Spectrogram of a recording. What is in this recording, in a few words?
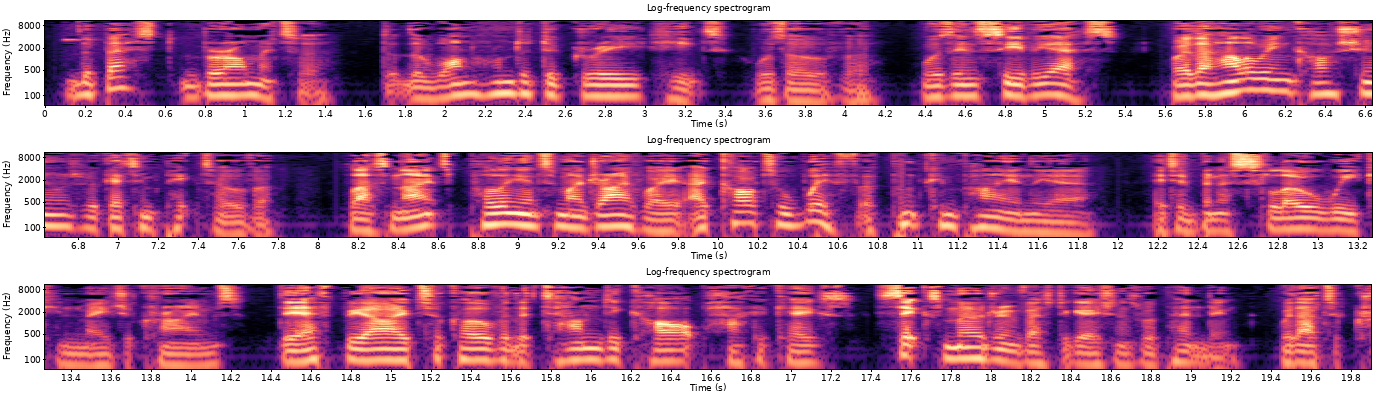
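English M Showreel Northern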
